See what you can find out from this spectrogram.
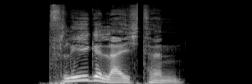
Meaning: inflection of pflegeleicht: 1. strong genitive masculine/neuter singular 2. weak/mixed genitive/dative all-gender singular 3. strong/weak/mixed accusative masculine singular 4. strong dative plural
- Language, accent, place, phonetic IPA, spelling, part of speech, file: German, Germany, Berlin, [ˈp͡fleːɡəˌlaɪ̯çtn̩], pflegeleichten, adjective, De-pflegeleichten.ogg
